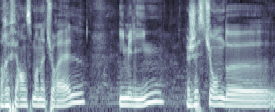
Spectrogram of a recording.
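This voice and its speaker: A man speaks with a southern French accent at a medium pitch. Noticeable background noise runs behind him. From Béziers, southern France. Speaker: company founder. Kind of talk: interview answer.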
